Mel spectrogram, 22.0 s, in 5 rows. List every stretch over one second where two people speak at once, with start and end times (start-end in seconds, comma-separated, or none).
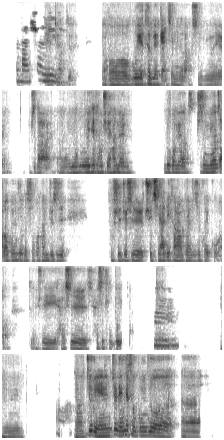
none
